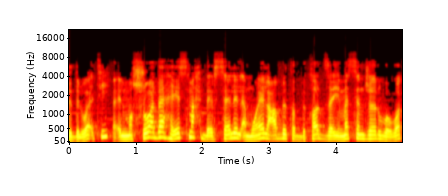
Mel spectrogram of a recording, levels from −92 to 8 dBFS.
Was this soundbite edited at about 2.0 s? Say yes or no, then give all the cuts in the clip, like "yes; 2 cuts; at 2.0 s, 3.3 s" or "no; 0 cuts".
no; 0 cuts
